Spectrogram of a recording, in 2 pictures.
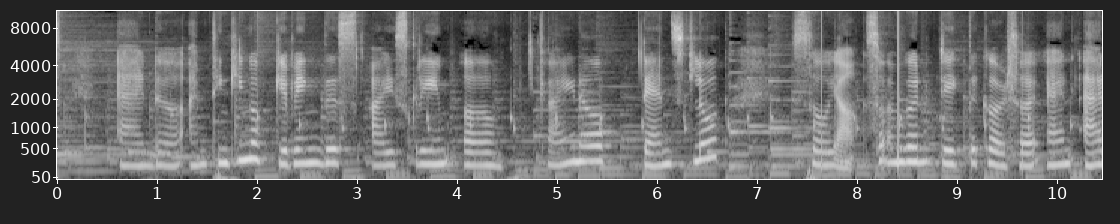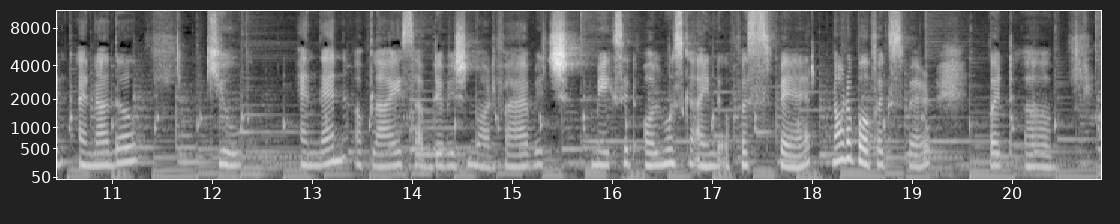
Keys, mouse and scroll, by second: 8.7-10.1 drag, 11.2 shift+a, 13.5 s, 15.5-19.6 drag, 19.6 right click.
